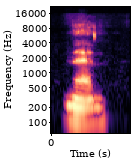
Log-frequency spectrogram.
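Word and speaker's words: Nene: We could do the Costa del Nin or Nen Nen. Nen.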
